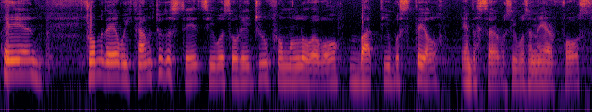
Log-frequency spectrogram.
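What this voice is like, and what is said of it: Italian accent with Southern tinge. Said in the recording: “that's where I picked up my Southern ... Italian with a Southern accent”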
